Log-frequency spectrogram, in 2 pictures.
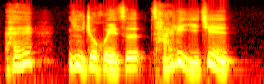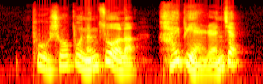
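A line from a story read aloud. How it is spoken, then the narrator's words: Laughing. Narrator (Chinese): 宝玉笑道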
